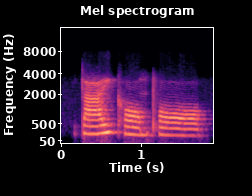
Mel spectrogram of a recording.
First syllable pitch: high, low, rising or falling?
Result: rising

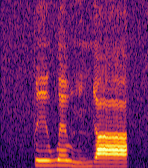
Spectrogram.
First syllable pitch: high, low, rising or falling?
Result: high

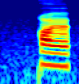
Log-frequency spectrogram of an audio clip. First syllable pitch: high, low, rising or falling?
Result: low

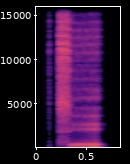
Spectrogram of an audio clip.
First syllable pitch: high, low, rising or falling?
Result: rising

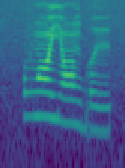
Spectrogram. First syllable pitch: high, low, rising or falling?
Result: high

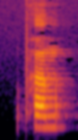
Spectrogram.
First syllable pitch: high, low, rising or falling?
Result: high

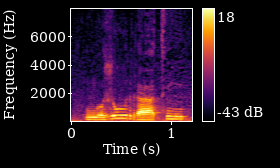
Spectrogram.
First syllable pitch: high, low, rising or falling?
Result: low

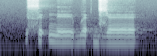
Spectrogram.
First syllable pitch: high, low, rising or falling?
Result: high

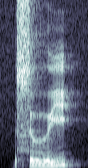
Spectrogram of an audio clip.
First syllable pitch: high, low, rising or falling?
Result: rising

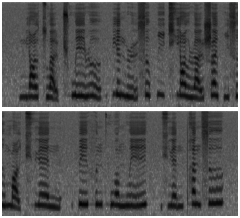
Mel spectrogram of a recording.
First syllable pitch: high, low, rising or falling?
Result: rising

